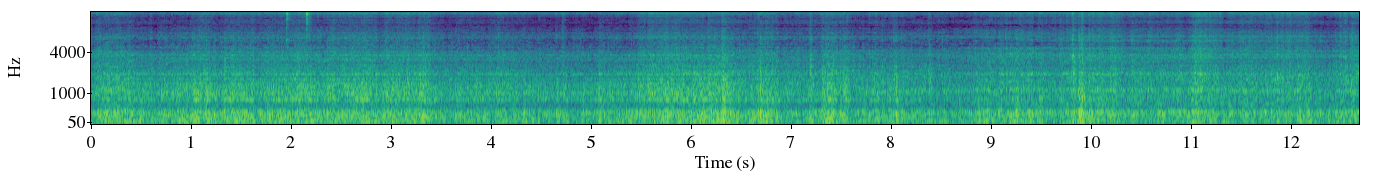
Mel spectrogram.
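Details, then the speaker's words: Sound Standard CA20 amplifier, opened up, powered on with volume at zero and no music: steady rough flapping hum from the speaker box that persists at any volume setting; suspected failed amplifier IC. "Amplifier में देखिए य जो signal का light है LED है य खिल रहा है और एमप्लीफायर चालू है लेकिन इसमें वॉल्यूम बंद है फिर भी देखिए बॉक्स में ऐसे आवाज आ रहा है"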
